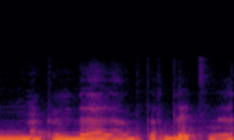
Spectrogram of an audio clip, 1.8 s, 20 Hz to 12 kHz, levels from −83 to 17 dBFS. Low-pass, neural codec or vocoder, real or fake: 7.2 kHz; codec, 16 kHz, 0.9 kbps, LongCat-Audio-Codec; fake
